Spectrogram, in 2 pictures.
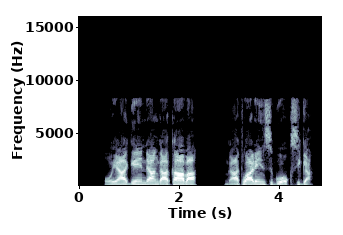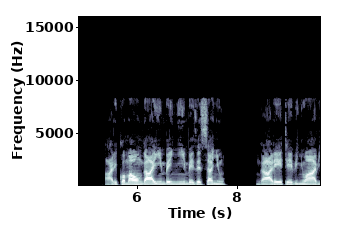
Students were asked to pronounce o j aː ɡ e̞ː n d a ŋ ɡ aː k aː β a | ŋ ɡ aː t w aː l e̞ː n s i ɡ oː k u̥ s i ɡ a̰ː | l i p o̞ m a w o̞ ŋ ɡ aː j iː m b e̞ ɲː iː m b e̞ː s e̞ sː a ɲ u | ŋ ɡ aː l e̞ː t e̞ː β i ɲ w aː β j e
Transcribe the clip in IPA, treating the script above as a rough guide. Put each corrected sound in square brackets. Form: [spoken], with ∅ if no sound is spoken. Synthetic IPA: o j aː ɡ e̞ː n d a ŋ ɡ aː k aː β a | ŋ ɡ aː t w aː l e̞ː n s i ɡ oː k u̥ s i ɡ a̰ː | l i [k] o̞ m a w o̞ ŋ ɡ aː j iː m b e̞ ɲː iː m b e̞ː [z] e̞ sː a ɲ u | ŋ ɡ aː l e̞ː t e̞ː β i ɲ w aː β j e

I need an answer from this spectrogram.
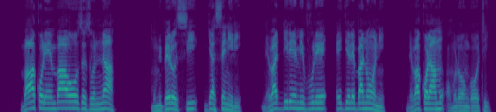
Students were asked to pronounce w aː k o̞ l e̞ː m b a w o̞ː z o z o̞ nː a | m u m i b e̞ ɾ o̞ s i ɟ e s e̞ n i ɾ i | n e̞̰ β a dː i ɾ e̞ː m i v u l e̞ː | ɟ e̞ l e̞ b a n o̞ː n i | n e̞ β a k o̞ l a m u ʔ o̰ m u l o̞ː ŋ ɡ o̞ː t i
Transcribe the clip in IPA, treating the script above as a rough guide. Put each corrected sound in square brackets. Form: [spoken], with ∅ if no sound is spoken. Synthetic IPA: [β] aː k o̞ l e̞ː m b a w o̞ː z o z o̞ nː a | m u m i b e̞ ɾ o̞ s i ɟ [a] s e̞ n i ɾ i | n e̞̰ β a dː i ɾ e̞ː m i v u l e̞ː | ɟ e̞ l e̞ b a n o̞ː n i | n e̞ β a k o̞ l a m u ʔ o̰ m u l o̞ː ŋ ɡ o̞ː t i

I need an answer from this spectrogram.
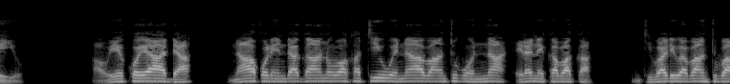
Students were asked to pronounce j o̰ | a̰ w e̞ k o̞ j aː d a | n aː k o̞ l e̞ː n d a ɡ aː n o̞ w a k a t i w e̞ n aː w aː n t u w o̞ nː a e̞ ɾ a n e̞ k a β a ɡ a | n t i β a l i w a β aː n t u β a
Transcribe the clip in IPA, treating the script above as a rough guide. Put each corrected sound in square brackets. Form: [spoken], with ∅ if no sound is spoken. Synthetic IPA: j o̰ | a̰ w e̞ k o̞ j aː d a | n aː k o̞ l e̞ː n d a ɡ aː n o̞ w a k a t i w e̞ n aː [β] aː n t u [β] o̞ nː a e̞ ɾ a n e̞ k a β a [k] a | n t i β a l i [β] a β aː n t u β a

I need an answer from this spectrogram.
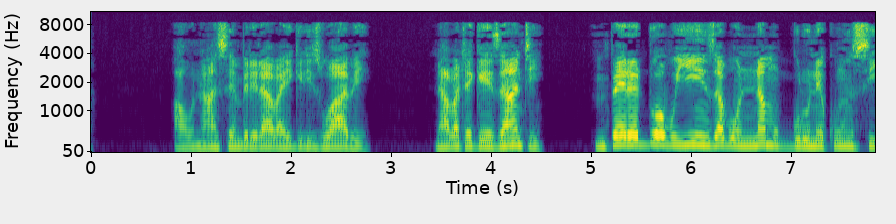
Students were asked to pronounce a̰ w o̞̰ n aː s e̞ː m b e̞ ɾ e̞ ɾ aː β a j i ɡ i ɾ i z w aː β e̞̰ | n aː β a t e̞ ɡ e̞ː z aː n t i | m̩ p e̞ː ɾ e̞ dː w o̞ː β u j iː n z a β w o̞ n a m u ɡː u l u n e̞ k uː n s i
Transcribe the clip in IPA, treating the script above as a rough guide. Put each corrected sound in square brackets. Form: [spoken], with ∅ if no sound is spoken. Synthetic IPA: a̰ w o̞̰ n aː s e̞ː m b e̞ ɾ e̞ ɾ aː β a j i ɡ i ɾ i z w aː β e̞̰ | n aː β a t e̞ ɡ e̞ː z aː n t i | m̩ p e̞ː ɾ e̞ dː w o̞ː β u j iː n z a β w o̞ [nː] a m u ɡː u l u n e̞ k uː n s i

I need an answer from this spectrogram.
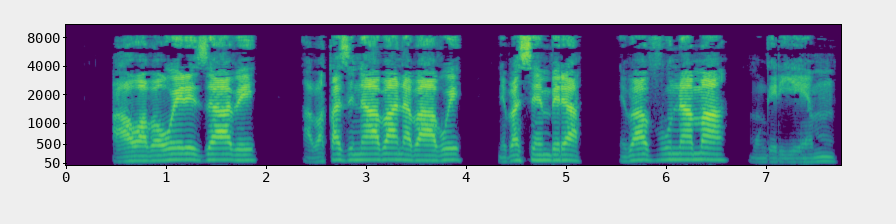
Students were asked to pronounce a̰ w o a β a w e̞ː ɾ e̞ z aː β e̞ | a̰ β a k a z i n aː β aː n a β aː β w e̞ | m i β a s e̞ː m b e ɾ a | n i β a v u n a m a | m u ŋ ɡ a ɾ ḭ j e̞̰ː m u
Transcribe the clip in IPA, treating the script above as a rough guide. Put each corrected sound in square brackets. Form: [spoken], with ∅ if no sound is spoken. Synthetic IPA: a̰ w o a β a w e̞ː ɾ e̞ z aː β e̞ | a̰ β a k a z i n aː β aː n a β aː β w e̞ | [n] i β a s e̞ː m b e ɾ a | n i β a v u n a m a | m u ŋ ɡ [e] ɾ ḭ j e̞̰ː m u

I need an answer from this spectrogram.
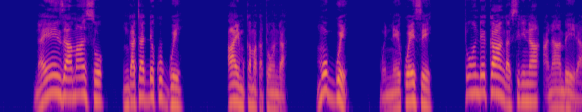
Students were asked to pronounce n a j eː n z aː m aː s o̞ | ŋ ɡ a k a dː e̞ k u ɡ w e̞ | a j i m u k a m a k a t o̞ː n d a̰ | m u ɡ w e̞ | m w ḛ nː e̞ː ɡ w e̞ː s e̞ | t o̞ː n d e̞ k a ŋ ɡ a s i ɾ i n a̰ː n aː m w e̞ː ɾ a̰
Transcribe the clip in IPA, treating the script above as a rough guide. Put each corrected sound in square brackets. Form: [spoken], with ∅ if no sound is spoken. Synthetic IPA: n a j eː n z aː m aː s o̞ | ŋ ɡ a [t] a dː e̞ k u ɡ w e̞ | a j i m u k a m a k a t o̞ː n d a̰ | m u ɡ w e̞ | m w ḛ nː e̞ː [k] w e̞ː s e̞ | t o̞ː n d e̞ k a ŋ ɡ a s i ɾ i n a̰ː n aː m [b] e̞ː ɾ a̰

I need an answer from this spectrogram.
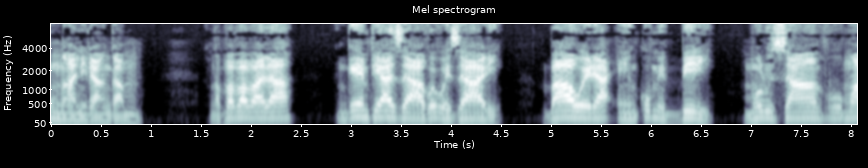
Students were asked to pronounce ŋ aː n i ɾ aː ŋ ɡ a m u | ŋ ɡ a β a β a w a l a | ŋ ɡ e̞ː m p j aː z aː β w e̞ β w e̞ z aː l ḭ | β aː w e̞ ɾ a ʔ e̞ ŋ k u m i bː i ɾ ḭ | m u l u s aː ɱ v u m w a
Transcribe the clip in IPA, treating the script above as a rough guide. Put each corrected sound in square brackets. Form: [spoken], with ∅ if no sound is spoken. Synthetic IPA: ŋ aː n i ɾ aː ŋ ɡ a m u | ŋ ɡ a β a β a [β] a l a | ŋ ɡ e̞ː m p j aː z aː β w e̞ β w e̞ z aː l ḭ | β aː w e̞ ɾ a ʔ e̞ ŋ k u m i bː i ɾ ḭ | m u l u s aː ɱ v u m w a

